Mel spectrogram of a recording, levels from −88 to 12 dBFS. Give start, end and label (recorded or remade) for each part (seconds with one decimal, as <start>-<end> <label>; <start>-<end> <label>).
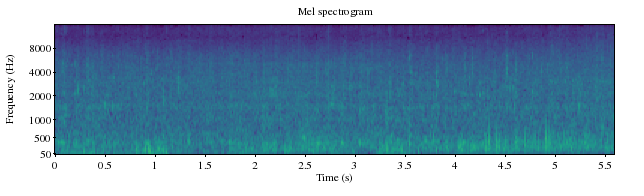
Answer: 0.0-1.4 recorded; 1.4-3.3 remade; 3.3-5.6 recorded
